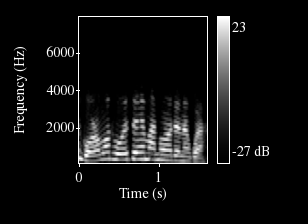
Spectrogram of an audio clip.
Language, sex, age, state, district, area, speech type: Assamese, female, 30-45, Assam, Lakhimpur, rural, conversation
